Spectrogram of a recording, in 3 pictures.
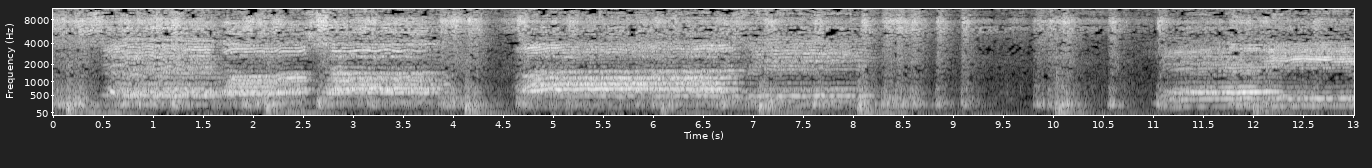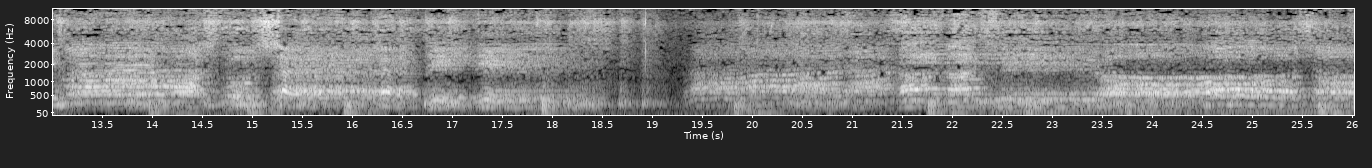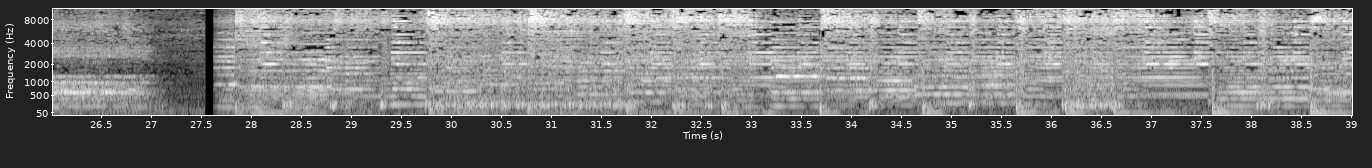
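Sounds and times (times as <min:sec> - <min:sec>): choir singing a hymn: 0:00.0 - 0:09.0, 0:11.0 - 0:39.0.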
